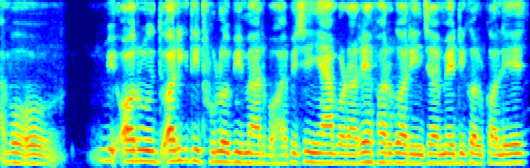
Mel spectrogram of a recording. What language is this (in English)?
Nepali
